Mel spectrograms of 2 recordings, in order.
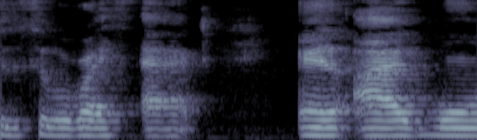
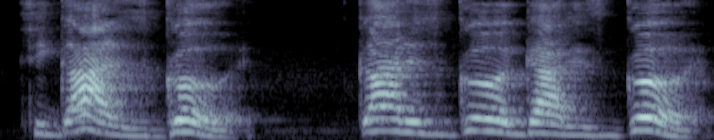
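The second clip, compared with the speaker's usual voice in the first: slow, loud, fervent declaration; loud praise; 9 dB louder, slower than usual. Real, not acted. Vlogger praising God to viewers, loud and slow. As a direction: proclaim it like a testimony.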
